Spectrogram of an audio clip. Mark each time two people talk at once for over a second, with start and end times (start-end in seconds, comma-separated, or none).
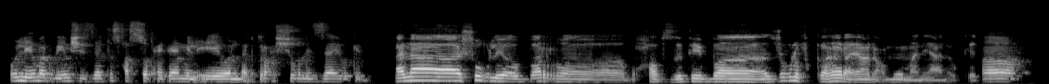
none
